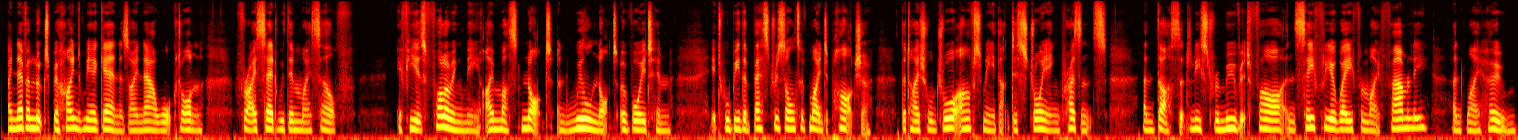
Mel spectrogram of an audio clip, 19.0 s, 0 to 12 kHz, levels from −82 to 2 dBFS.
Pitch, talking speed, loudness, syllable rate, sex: 175 Hz, 195 wpm, -19 LUFS, 5.5 syllables/s, female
